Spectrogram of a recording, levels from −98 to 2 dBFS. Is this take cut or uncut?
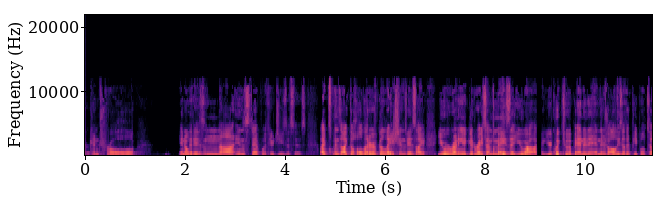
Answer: cut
